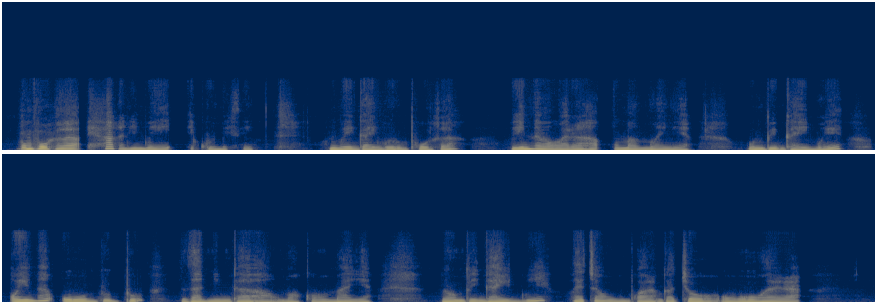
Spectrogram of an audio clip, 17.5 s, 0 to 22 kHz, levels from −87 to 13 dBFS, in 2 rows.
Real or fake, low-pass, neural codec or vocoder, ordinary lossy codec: fake; 10.8 kHz; codec, 16 kHz in and 24 kHz out, 0.6 kbps, FocalCodec, streaming, 2048 codes; AAC, 64 kbps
